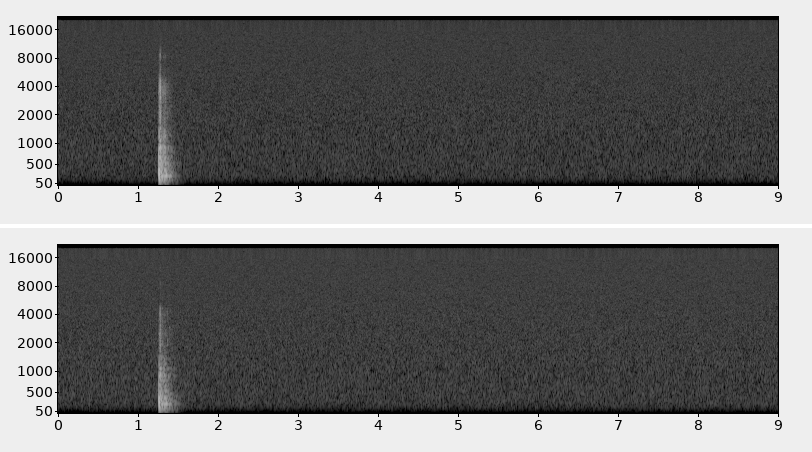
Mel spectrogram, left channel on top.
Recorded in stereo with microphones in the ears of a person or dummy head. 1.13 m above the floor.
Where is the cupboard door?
30° left (ahead or behind), 0.8 m.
